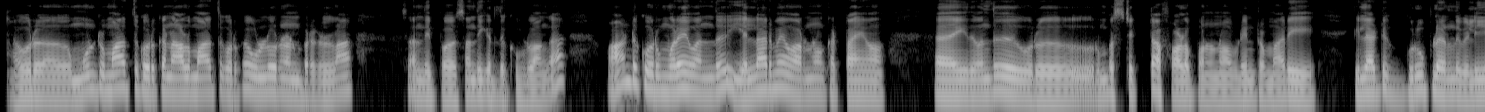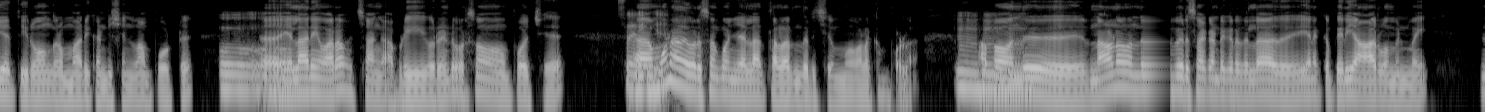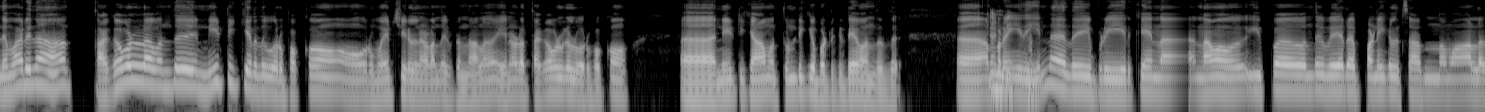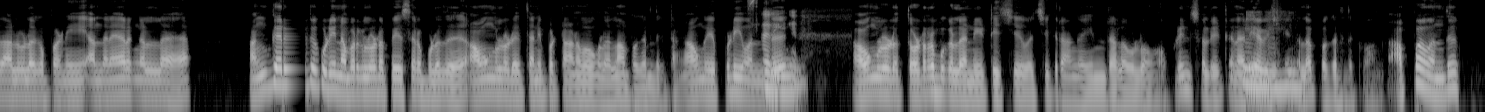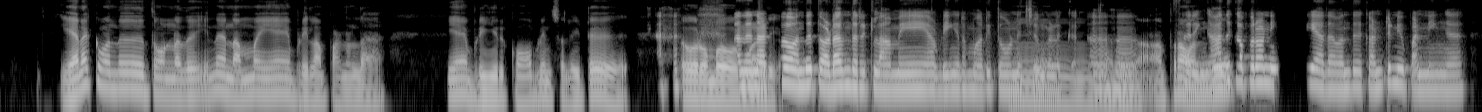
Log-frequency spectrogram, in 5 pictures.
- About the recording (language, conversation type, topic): Tamil, podcast, உறவுகள் நீடிக்கச் செய்யும் சிறிய முயற்சிகள் என்னென்ன?
- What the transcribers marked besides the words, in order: static; in English: "ஸ்ட்டிரிக்டா ஃபாலோப்"; in English: "குரூப்ல"; in English: "கன்டிஷன்லாம்"; other background noise; distorted speech; mechanical hum; other noise; tapping; chuckle; drawn out: "ம்"; in English: "கன்டின்யூ"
